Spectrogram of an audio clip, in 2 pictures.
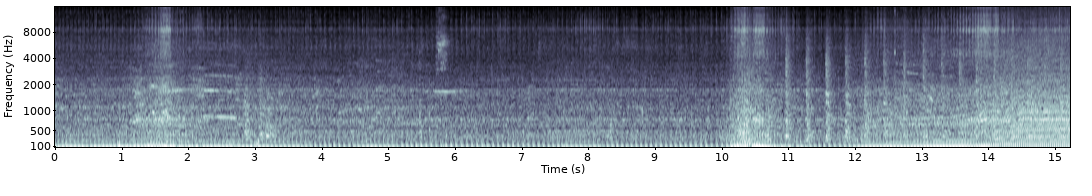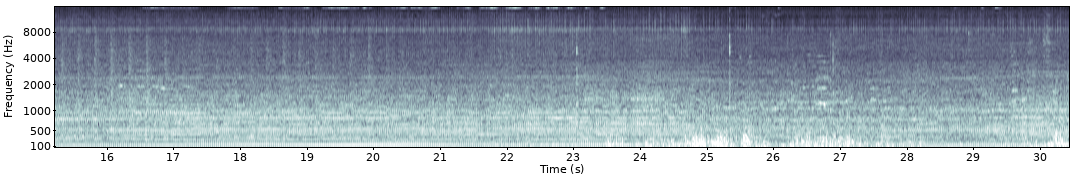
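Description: Small motorcycle engine running steadily at idle. There is a brief noisy burst about ten seconds in. About fourteen seconds in, the engine note rises and fills out as the bike pulls away and rides along.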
